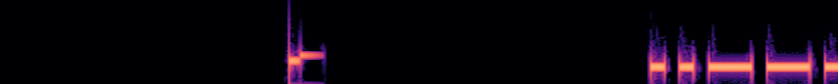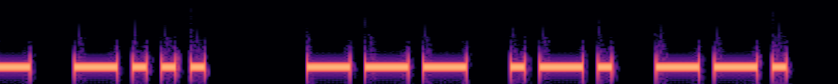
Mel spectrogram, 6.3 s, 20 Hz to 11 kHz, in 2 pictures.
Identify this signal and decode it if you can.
Morse code, heard as a keyed tone, about 22 wpm, 700 Hz. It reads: 2B ORG
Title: Field Day Exchanges Encore - 22wpm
